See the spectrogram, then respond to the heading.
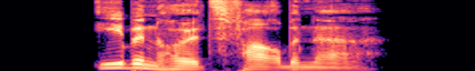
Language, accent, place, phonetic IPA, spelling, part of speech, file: German, Germany, Berlin, [ˈeːbn̩hɔlt͡sˌfaʁbənɐ], ebenholzfarbener, adjective, De-ebenholzfarbener.ogg
- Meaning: inflection of ebenholzfarben: 1. strong/mixed nominative masculine singular 2. strong genitive/dative feminine singular 3. strong genitive plural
